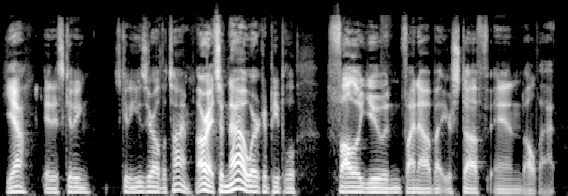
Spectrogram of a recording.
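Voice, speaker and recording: A man's voice: deep voice, a little fast. A man hosting a casual podcast, rambling and joking and laughing at his own jokes. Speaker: podcast host. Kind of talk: casual chat.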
